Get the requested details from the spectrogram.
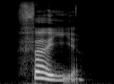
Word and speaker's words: feuille: And I have many students who have struggled with this word as well when I ask them to read something, and they also tend to pronounce the double L in this word. And this is how we spell this word. F-E-U-I-L-L-E. Encore une fois, F-E-U-I-L-L-E.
